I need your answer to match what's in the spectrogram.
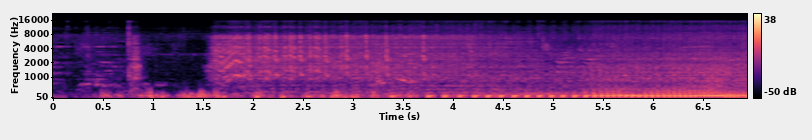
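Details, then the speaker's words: Honda C100-type engine (97cc real, quoted as 100cc, 7.3 PS) on an Astrea motorcycle: a brief crank, then the single catches and settles into an even idle of about four firm thumps a second; normal start and idle. "saya nyalain mesin Yuk kita dengerin mesin khas C100 Honda ini"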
